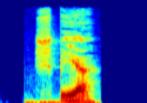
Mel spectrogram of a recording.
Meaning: spear; javelin (a long stick thrown as a weapon or for sport)
- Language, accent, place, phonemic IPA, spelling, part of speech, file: German, Germany, Berlin, /ʃpeːr/, Speer, noun, De-Speer.ogg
